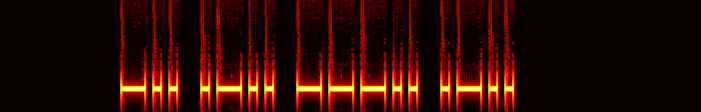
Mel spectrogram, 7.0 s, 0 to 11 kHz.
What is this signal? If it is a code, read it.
Morse code, heard as a keyed tone, about 16 wpm, 700 Hz. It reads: DL8L
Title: DXCC-100 Call Signs - 4 Characters - 15wpm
